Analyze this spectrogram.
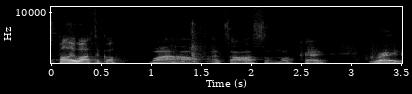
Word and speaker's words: Pillavathukal: your last name so my last name is pronounced Polly waffle Polymathic oh yes yeah my dad is originally from India okay okay so yeah right Polly waffle yes pali wasa chol wow that's awesome okay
